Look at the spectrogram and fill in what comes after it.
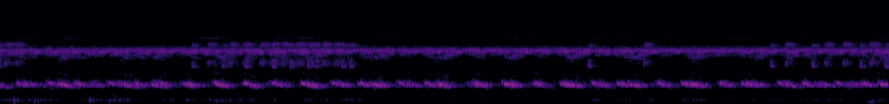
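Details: Night frog chorus at a lakeside, with many rapid overlapping croaks in a dense rhythmic train and a continuous shrill buzzing hum above them.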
